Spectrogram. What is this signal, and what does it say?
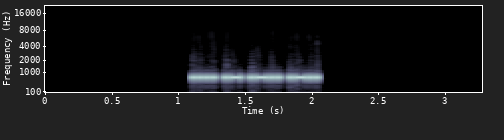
Morse code, heard as a keyed tone, about 46 wpm, 700 Hz. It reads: HALL
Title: Four Letter Words - 50wpm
